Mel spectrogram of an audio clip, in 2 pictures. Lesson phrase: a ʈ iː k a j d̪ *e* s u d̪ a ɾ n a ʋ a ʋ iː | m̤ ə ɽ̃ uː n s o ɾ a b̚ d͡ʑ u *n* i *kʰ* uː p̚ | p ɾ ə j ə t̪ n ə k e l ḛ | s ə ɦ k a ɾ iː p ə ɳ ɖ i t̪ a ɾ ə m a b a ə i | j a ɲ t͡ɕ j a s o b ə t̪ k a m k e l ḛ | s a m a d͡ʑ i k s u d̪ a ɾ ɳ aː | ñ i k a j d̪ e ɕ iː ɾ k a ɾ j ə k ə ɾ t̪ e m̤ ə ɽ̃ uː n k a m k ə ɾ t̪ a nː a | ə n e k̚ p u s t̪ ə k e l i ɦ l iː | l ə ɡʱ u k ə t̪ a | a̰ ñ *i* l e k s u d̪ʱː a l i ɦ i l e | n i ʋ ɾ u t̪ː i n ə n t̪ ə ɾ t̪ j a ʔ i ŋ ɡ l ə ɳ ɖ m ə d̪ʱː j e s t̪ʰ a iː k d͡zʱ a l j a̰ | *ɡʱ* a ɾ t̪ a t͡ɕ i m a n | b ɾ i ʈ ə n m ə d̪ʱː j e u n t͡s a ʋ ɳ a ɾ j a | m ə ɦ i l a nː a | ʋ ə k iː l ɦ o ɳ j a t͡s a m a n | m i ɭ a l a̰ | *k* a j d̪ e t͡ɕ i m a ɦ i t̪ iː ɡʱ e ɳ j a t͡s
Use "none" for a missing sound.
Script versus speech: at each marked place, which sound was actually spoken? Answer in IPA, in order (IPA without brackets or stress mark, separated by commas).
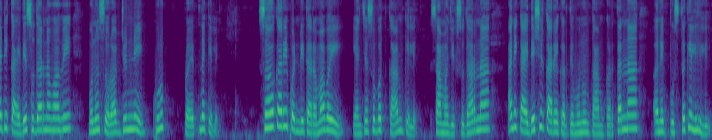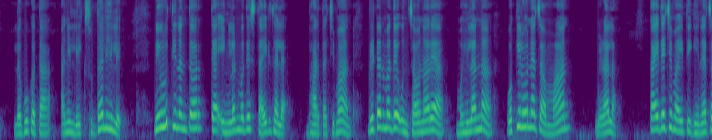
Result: e, nː, kʰ, i, bʱ, k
